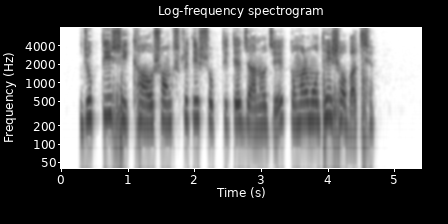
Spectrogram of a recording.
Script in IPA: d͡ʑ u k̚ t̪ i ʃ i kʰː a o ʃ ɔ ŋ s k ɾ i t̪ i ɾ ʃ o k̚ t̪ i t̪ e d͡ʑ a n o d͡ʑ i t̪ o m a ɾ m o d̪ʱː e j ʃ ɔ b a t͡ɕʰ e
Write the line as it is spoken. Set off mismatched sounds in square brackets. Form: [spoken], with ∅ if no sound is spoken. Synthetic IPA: d͡ʑ u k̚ t̪ i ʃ i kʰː a o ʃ ɔ ŋ s k ɾ i t̪ i ɾ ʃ o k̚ t̪ i t̪ e d͡ʑ a n o d͡ʑ [e] t̪ o m a ɾ m o d̪ʱː e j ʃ ɔ b a t͡ɕʰ e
